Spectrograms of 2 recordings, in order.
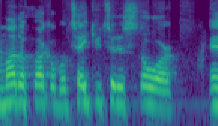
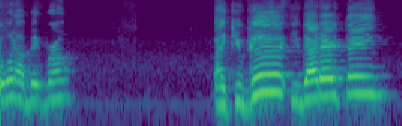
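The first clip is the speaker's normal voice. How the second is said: salesy street hustler-style delivery; 4 semitones higher than usual. Acting out how a hustler offers food stamps in the store: imitating a hustler's sales pitch. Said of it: "And that's the pitch".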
